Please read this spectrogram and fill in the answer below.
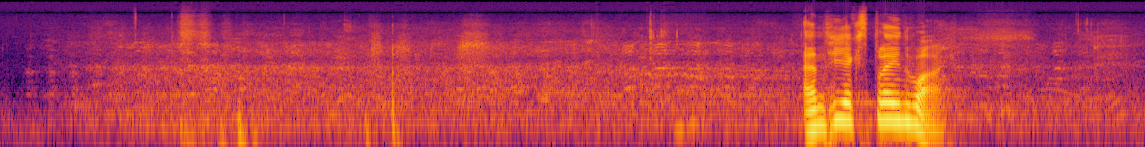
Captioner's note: audience laughter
